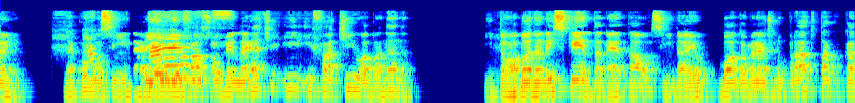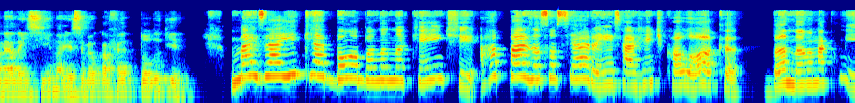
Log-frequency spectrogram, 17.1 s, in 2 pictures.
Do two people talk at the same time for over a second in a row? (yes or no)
yes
